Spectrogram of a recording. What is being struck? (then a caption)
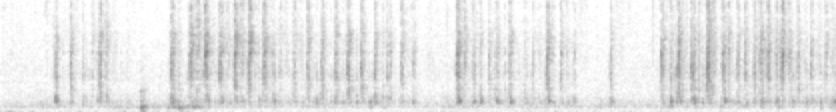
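Wax-coated scratch art paper scratched with a wooden stylus. A wooden stylus scratches across a flat sheet of black wax-coated scratch art paper, revealing color beneath the black layer as a candy cane and gingerbread man in a filled Christmas stocking are drawn. Quick, dry, bright scratching strokes come in rapid bursts with brief pauses between them, each stroke short with no ring.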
